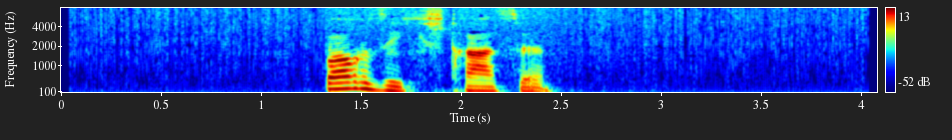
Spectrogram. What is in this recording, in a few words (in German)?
Ansage Haltestelle Borsigstr; SSB AG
